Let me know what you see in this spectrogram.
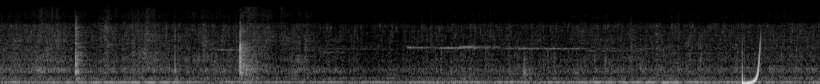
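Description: Beef and potato popiah filling sizzling and bubbling in a pan as it cooks down to dry the sauce, with a spatula stirring and scraping against the pan now and then. A single loud thump near the end.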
